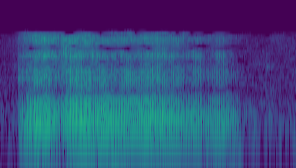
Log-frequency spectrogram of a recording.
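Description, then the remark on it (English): A man's voice imitates Jesus snoring in the front of a boat, one long rattling, throaty snore lasting about two seconds, forceful, then trailing off into quiet. “Jesus is snoring in the front of the boat.”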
